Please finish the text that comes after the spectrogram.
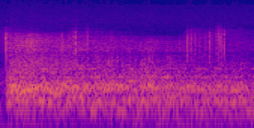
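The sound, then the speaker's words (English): A loud, sustained rumble of thunder during a storm, a dense roar spreading across low and middle pitches that holds steady for a couple of seconds with faint crackling flickers near the end. “Didn't you ever hear thunder before?”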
